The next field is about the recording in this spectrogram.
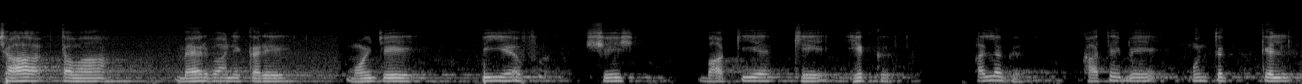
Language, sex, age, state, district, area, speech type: Sindhi, male, 60+, Rajasthan, Ajmer, urban, read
